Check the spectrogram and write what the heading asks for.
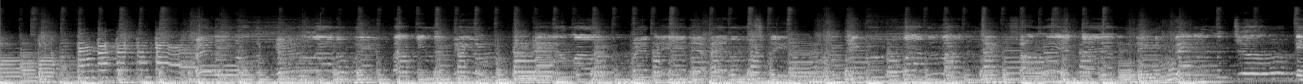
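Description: Live country band playing loudly with electric guitar, electric bass and drums, at a steady beat. About a second before the end the bass and drums drop out briefly.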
